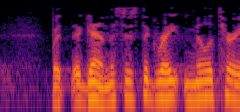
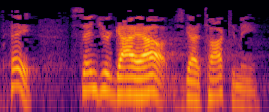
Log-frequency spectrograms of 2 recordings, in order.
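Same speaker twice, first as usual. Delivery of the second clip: demanding shout; 5 semitones higher, 12 dB louder than usual. Retold or imitated. Commander demands at the gate.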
